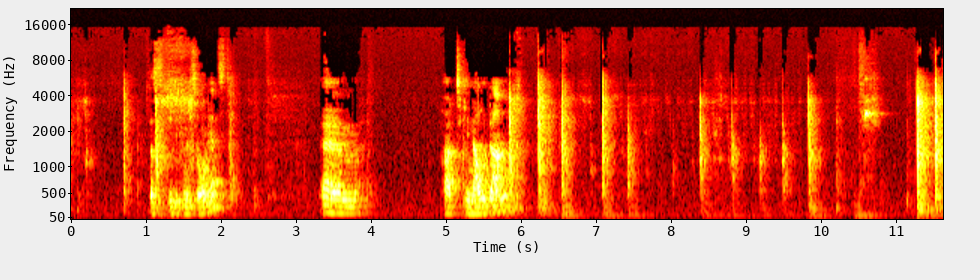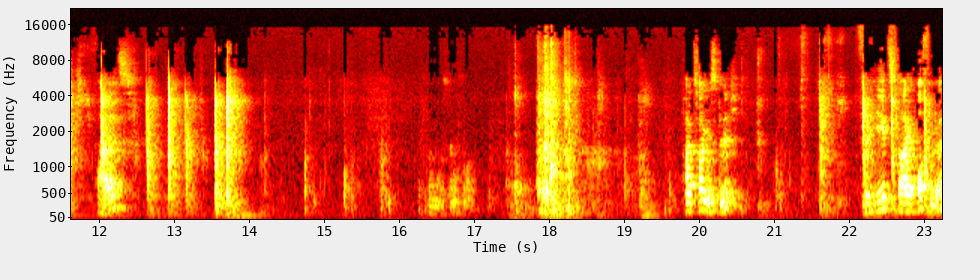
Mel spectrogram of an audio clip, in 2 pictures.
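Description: A man speaks calmly, like a lecturer.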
